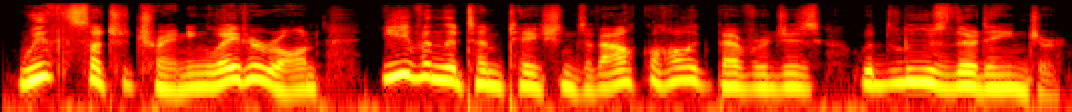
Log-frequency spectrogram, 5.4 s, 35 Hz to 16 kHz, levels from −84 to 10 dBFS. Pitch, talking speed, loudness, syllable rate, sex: 165 Hz, 180 wpm, -18 LUFS, 5.9 syllables/s, male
